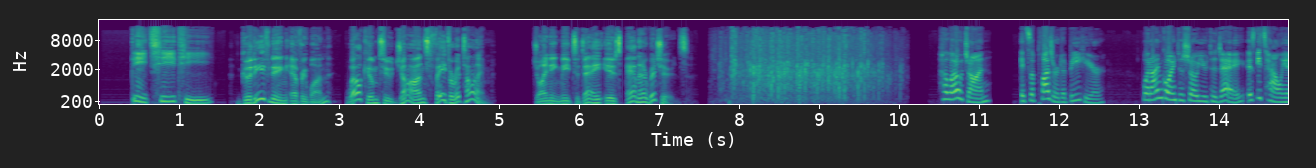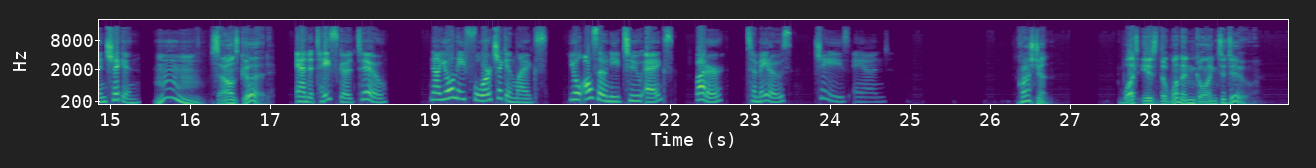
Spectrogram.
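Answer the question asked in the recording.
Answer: Show how to cook Italian chicken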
